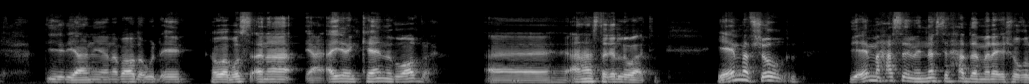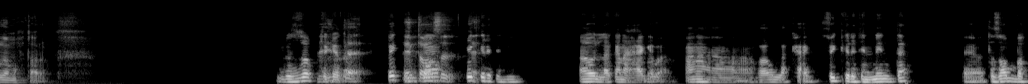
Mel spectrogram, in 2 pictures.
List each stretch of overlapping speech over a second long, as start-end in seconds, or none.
13.5-15.2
